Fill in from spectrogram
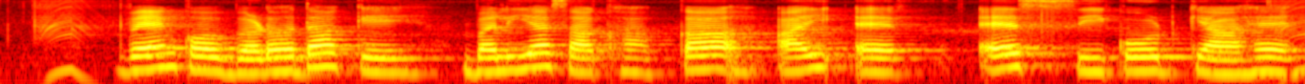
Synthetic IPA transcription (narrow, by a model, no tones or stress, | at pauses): ʋɛ̃ːŋkɔːʋɐɽɔːd̪ake | bɐlijasaːkʰakaːi | ɛːsːiːkoːɾɖkjaːɦɛː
